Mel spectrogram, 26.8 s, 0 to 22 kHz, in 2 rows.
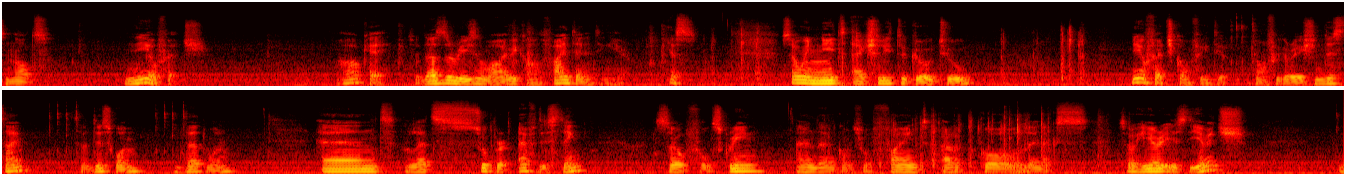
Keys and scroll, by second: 7.4 shift+super+q, 8.5 shift+super+q, 10.6 shift+super+Return, 19.0 super+f, 22.2 ctrl+f, 22.4-24.3 typing.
